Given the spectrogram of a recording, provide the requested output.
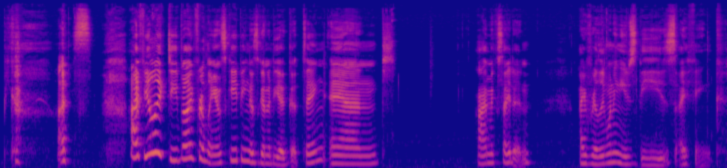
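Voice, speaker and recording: A woman streamer chatting casually with viewers as she plans out a house, thinking aloud in a hesitant, meandering way with many trailing restarts. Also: mid-range voice. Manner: chatty and friendly when greeting and answering viewers. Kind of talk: casual live-stream chat while building in a life-sim game.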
